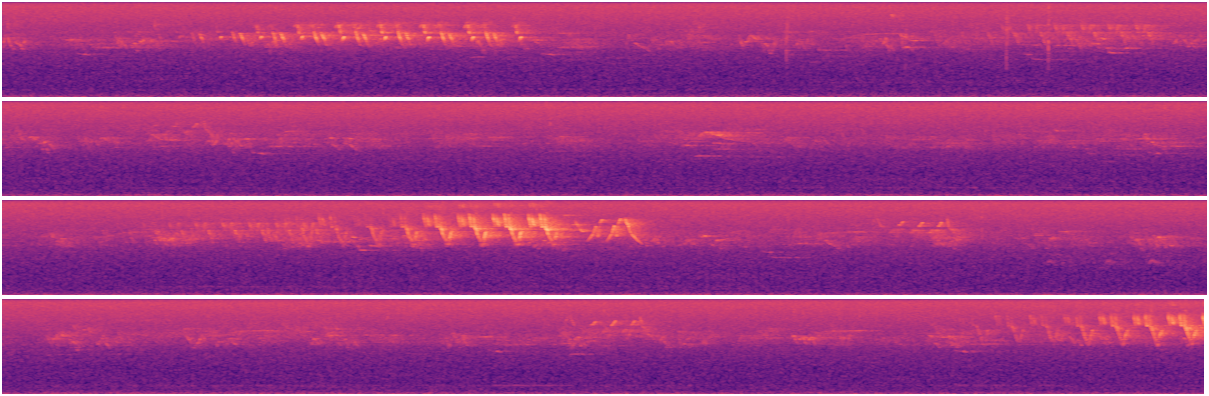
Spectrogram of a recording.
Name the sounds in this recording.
Red-eyed Vireo, Wood Thrush, Ovenbird, Chestnut-sided Warbler, Eastern Wood-Pewee, American Crow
